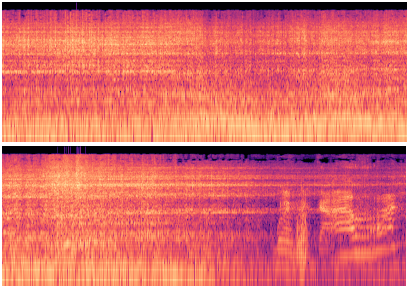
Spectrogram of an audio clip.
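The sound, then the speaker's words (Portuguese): The Batmobile's loud, deep engine in a Batman film roars and rumbles steadily for about six seconds, then eases off as brief high, wavering sounds rise and fall at the end. “mano, montou roncando depois e. O, o Batmóvel, ele é previsto ao longo do filme todo.”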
